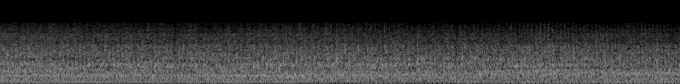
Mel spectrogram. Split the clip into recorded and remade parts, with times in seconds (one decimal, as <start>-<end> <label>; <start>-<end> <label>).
0.0-6.8 recorded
